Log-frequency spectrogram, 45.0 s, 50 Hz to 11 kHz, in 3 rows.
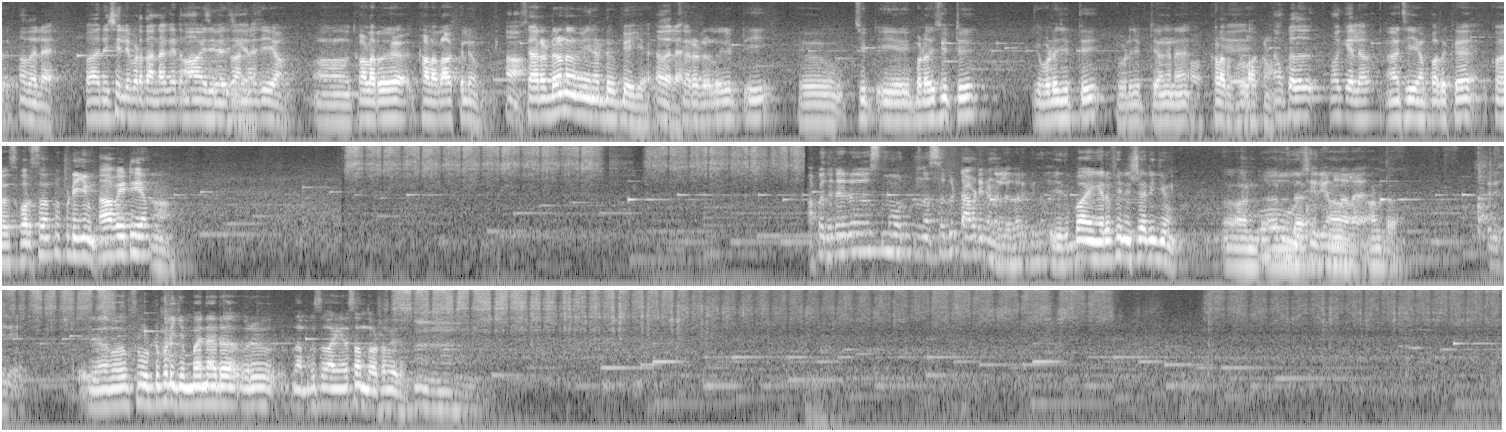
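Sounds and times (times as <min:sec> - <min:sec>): faint sparse music notes: 0:00.7 - 0:45.0
hand sanding bamboo: 0:18.4 - 0:23.1, 0:30.0 - 0:31.4, 0:33.9 - 0:41.3, 0:42.1 - 0:45.0.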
